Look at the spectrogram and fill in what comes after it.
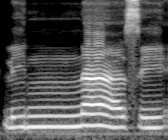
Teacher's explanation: লাম নুন জের লিন নুন আলিফ জবর না লিন ওয়াজিব গুন্না হরকতের পরে নুনের মধ্যে তাসদীদ হয়েছে গুন্না করে পড়তে হবে এটাকে ওয়াজিব গুন্না বলে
